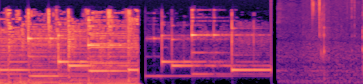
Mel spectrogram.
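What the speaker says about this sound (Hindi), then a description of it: "इसका फोन बज रहा है" A mobile phone ringtone plays a loud, fast melodic run of tones, then a sparser run of repeated notes, and cuts off abruptly, leaving a quiet room.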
